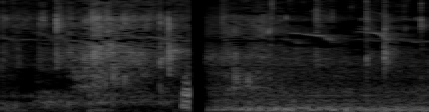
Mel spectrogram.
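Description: A hand mixing raw fish pieces with spice powders and ginger-garlic paste in a bowl: faint, wet squishing. The sound cuts out briefly about a second in.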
